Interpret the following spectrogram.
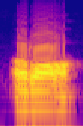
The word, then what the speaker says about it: র: এরপরের অক্ষরটি হলো র। এই র উচ্চারণ করতে হবে জিহ্বার আগার কিনারার পিঠ উপরে তালুর সঙ্গে লাগাতে হবে।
